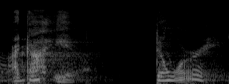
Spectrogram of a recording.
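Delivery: soft, quiet comfort; hushed gentle comfort to a scared man; tender reassurance. Acted. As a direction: hold him with your voice. Jesus comforting softly.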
